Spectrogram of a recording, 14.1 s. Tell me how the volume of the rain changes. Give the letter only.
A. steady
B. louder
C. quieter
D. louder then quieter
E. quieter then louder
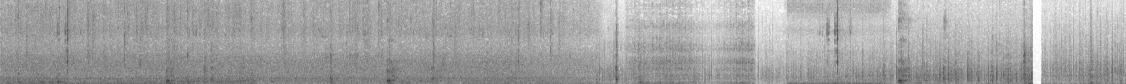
E.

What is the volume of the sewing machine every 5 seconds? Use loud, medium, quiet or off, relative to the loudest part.
loud, loud, off.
